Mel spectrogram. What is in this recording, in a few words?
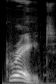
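"great", English word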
